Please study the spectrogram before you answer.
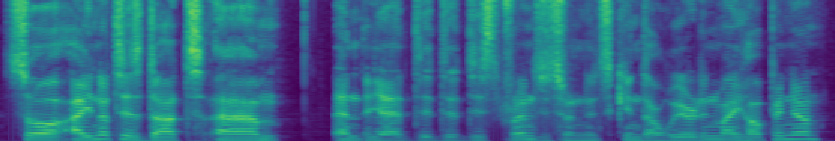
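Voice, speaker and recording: A man hosting a live track review stream, speaking halting full of "you know" fillers. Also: on the high side, steady tone, a bit bright, dry recording, studio quality. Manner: halting, non-native grammar, many "you know" fillers.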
